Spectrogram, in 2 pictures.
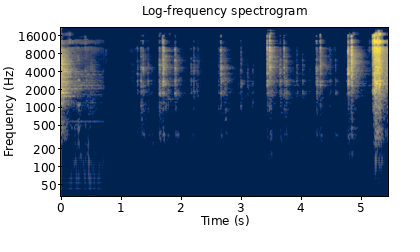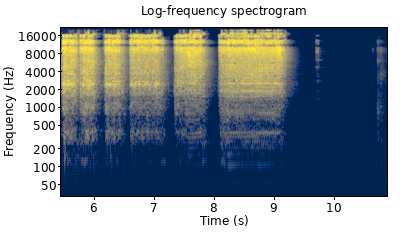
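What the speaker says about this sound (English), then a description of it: "I'm going to tighten the bolt up." A ratchet or impact tool tightening the bolt on a 2006-2010 Dodge Charger's rear Bilstein shock, heard as rapid clicking bursts that build into loud sustained mechanical rattling before stopping abruptly.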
